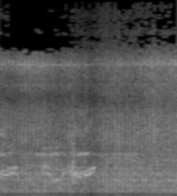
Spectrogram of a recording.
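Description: A helicopter flies over a beach in Martinique during a tsunami evacuation drill, its steady rotor and engine roar filling the short stretch at a constant, fairly close level.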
